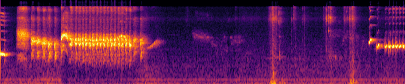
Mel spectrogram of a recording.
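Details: Common iora song used as a lure to get other birds singing: a long buzzy trilled note held steady, preceded by brief chirps, then a few faint high notes and sharp clicks.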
